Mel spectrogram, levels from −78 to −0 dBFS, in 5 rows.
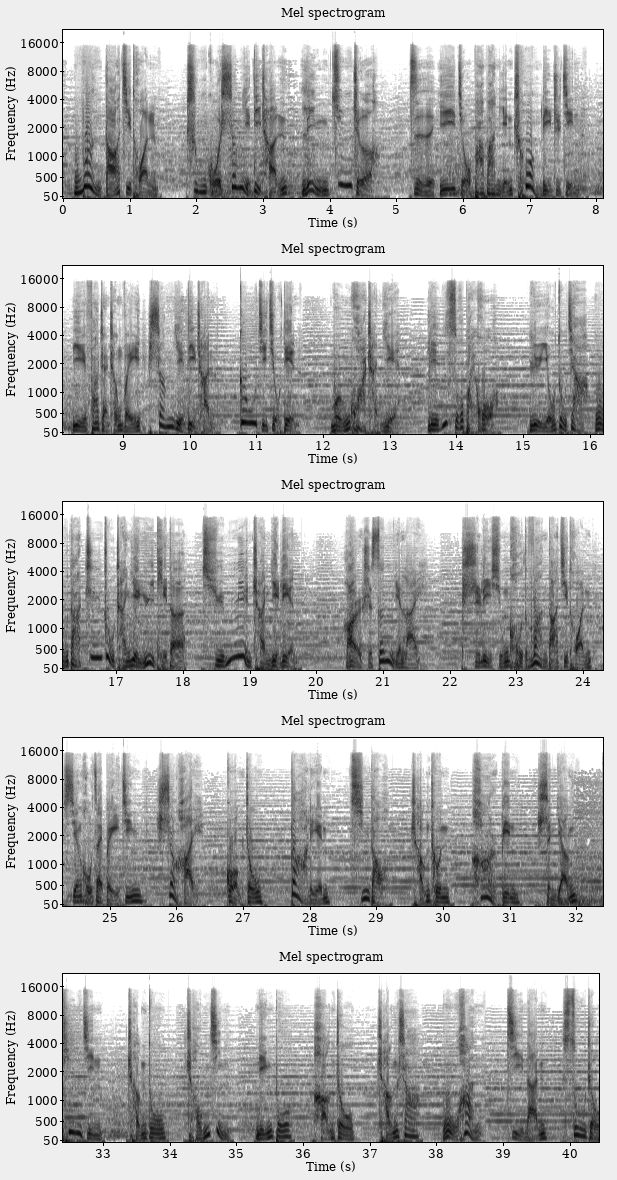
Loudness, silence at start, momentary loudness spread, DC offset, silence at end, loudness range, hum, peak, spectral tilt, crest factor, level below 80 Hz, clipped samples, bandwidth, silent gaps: -10 LUFS; 0 s; 8 LU; under 0.1%; 0 s; 2 LU; none; 0 dBFS; -4 dB/octave; 10 dB; -24 dBFS; 0.2%; 16 kHz; none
